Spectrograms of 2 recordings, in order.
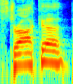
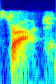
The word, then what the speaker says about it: Straka: It's actually pronounced Strock. – There you go, Brendan. I wanted you to correct that. – Does it say, how's it spelled? It says Strock, yes, but it's Strock. The okay. A is silent.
